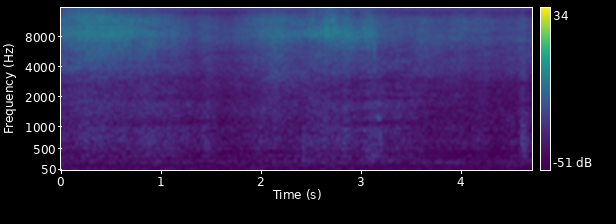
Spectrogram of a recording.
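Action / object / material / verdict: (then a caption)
scrape / fabric coin purse with metal clasp frame / fabric / none. Fingertips and short nails scratch the surface of a hollow, soft, dark floral fabric clutch purse with a metal clasp frame, and the purse is lifted at the end. A steady, bright, hissy scratching fills the clip, swelling and easing in waves, with a faint rustle as it is lifted.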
